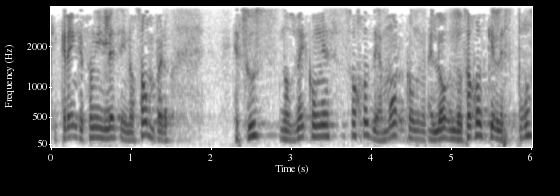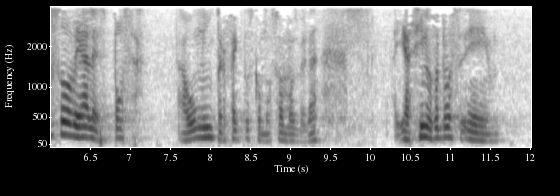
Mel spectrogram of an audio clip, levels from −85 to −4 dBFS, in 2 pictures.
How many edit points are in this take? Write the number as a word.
one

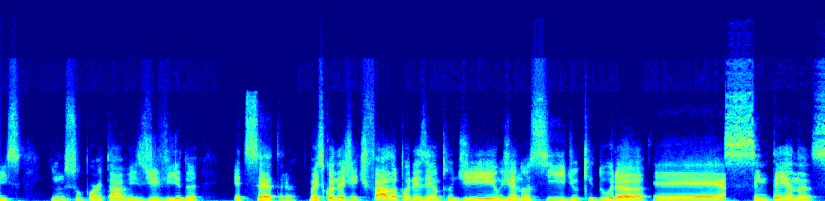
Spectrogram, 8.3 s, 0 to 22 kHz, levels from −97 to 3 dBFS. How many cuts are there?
three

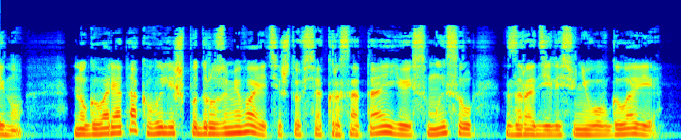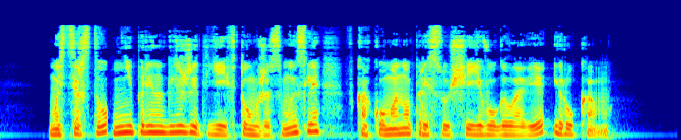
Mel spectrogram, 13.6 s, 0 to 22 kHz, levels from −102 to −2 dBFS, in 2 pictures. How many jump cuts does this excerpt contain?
one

